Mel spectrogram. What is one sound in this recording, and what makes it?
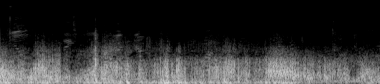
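A woman talks excitedly close by outdoors.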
